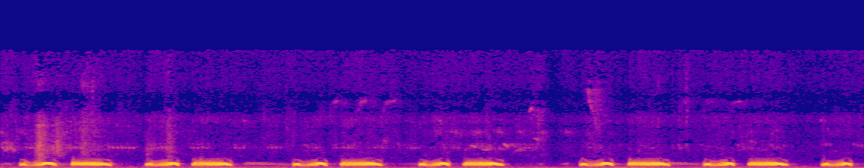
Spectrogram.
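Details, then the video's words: Clear spotted dove call meant for training songbirds and luring: repeated phrases of a short bent coo followed by fuller longer coos, rhythmic and steady over nearly nine seconds, with quiet background. "Masteran Burung Tekukur / Derkuku dengan Suara Jernih Cocok juga untuk Pikat"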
